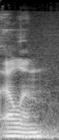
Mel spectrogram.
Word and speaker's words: Allen: I'm like, her name is pronounced Ellen, but it's pronounced with an A. And the woman's like, what? And I'm like, it's spelled like Allen, but it's pronounced Ellen. I don't know what to tell you.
